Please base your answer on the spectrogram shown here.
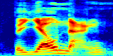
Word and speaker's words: dấu nặng: The dấu nặng tone should be ending in your throat. So if you can't feel that glottal stop, then you're probably not saying it correctly. You should be feeling it end there.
